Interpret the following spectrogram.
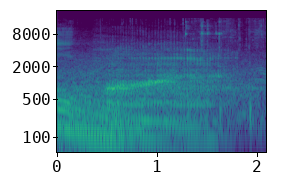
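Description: A cartoon cat snoring loudly: one long, drawn-out snore with a rising pitch in the middle, fading away in the second half.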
